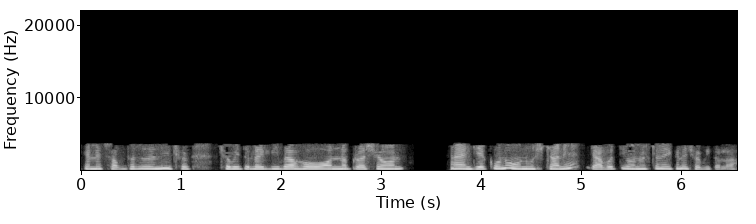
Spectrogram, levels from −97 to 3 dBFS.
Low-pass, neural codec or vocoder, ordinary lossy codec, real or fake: 3.6 kHz; none; MP3, 24 kbps; real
